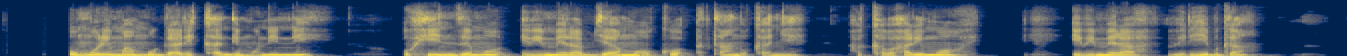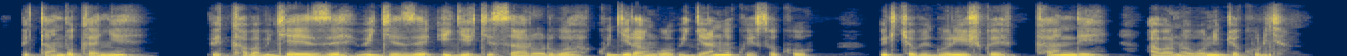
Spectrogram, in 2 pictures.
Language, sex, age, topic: Kinyarwanda, male, 18-24, agriculture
